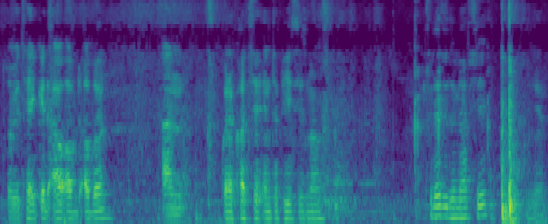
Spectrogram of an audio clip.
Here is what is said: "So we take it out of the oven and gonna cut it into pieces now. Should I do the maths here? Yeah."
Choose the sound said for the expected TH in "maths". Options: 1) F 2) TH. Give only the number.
1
